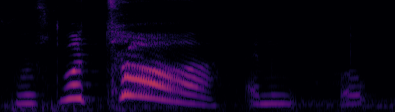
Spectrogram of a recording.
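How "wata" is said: battle cry. Acted. Fighting move, loud shout.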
